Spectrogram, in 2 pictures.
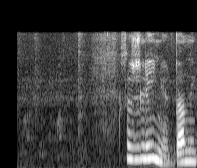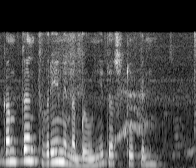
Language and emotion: Russian, sad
